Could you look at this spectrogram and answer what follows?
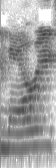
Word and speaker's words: Mari: I like this and I say Mari some people say Mary but my sister-in-law's name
